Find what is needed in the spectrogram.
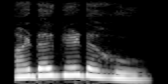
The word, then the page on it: ಅಡೆಗೆಡಹು: aḍegeḍahu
